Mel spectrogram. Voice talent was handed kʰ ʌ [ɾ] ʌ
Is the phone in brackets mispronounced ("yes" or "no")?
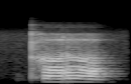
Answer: no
